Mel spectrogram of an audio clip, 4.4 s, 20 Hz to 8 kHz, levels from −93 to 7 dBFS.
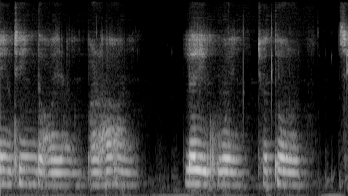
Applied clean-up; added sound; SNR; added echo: neural separator model SepFormer DNS4.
